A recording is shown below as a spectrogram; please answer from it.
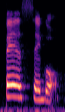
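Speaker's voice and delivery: "Pêssego" slowly, as pês-sé-gó; syllable by syllable. Shown as a demonstration. Teacher reading back the division, "Pêssego" slow and segmented. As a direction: give each syllable of "Pêssego" its full sound. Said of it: "fica assim na separação silábica".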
